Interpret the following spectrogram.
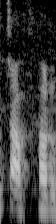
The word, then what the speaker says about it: chauffeur: बड़ सेलिब्रिटी लोक मानकर जे गाड़ी चलाए ताको चफर कहुए चफर बुझिपारे ये गोटे रिसेंटली गोटे गीत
